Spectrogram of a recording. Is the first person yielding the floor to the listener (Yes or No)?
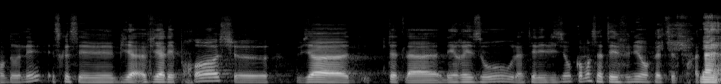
Yes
